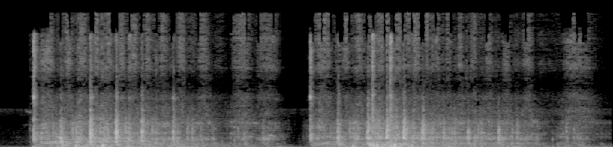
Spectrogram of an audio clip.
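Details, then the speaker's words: Yamaha gas golf cart that would not start, after cleaning corroded battery terminals and cable: cranks, catches within a second with an uneven putter, briefly quits, then catches and runs; corrosion was the cause. "Okay, hooked back up, all cleaned. She fires right"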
